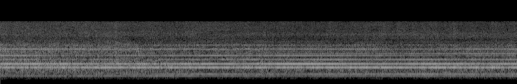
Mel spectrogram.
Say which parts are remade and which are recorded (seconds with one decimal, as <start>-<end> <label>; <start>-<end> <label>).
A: 0.0-1.0 recorded; 1.0-1.6 remade; 1.6-2.0 recorded; 2.0-2.6 remade; 2.6-5.2 recorded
